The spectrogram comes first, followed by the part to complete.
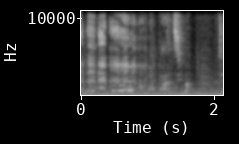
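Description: A distressed woman's gasping breaths and short vocal cries, over a steady low drone of dramatic background music.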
